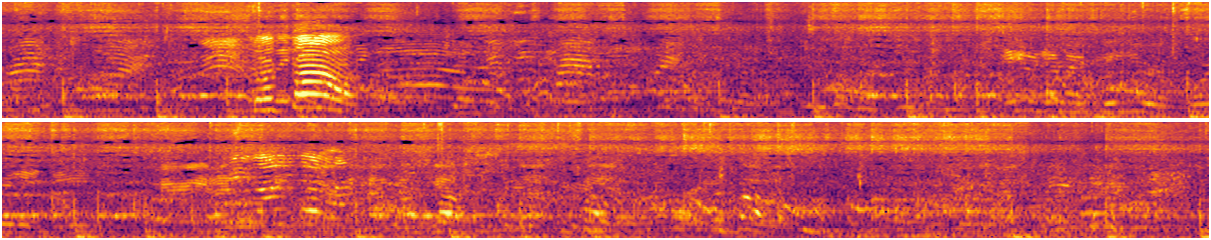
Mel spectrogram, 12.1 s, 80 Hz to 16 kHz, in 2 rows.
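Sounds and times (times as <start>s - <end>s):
background music with low beat: 0.0s - 12.0s
people chattering: 0.0s - 12.0s.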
